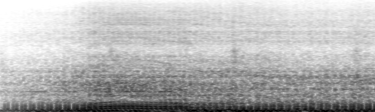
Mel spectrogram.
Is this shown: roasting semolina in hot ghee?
no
